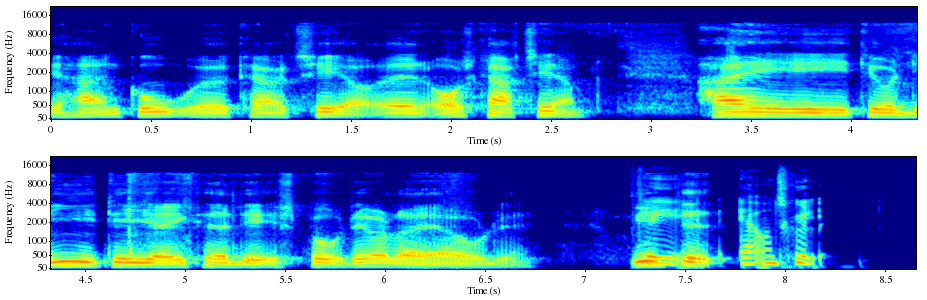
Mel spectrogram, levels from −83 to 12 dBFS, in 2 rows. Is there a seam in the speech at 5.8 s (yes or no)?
no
